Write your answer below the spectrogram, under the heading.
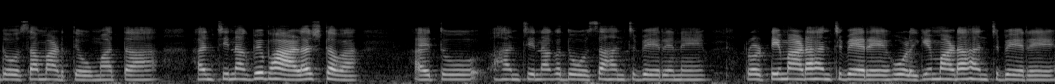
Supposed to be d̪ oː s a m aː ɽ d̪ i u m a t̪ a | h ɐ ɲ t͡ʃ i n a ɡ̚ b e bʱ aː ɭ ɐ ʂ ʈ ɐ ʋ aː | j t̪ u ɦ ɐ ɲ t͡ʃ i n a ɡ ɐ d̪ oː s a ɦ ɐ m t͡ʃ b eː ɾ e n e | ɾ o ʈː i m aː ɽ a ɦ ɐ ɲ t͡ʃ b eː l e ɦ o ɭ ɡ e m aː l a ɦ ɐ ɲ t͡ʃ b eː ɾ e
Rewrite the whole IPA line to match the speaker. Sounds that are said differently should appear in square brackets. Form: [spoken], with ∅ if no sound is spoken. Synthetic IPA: d̪ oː s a m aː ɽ [t̪] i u m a t̪ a | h ɐ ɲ t͡ʃ i n a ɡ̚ b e bʱ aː ɭ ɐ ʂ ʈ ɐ ʋ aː | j t̪ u ɦ ɐ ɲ t͡ʃ i n a ɡ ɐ d̪ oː s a ɦ ɐ [ɲ] t͡ʃ b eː ɾ e n e | ɾ o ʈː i m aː ɽ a ɦ ɐ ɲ t͡ʃ b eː [ɾ] e ɦ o ɭ ɡ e m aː [ɽ] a ɦ ɐ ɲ t͡ʃ b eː ɾ e

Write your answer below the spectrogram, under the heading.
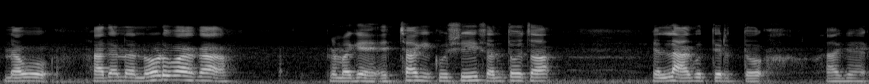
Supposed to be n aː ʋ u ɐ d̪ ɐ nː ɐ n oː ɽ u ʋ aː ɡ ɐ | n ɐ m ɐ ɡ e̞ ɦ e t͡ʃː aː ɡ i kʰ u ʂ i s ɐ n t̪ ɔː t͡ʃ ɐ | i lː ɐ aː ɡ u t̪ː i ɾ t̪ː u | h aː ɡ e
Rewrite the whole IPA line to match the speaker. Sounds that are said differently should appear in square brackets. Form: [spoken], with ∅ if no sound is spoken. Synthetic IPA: n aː ʋ u ɐ d̪ ɐ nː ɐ n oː ɽ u ʋ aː ɡ ɐ | n ɐ m ɐ ɡ e̞ ɦ e t͡ʃː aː ɡ i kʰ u ʂ i s ɐ n t̪ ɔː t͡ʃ ɐ | [ɛ] lː ɐ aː ɡ u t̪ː i ɾ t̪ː u | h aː ɡ e

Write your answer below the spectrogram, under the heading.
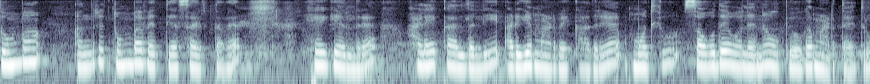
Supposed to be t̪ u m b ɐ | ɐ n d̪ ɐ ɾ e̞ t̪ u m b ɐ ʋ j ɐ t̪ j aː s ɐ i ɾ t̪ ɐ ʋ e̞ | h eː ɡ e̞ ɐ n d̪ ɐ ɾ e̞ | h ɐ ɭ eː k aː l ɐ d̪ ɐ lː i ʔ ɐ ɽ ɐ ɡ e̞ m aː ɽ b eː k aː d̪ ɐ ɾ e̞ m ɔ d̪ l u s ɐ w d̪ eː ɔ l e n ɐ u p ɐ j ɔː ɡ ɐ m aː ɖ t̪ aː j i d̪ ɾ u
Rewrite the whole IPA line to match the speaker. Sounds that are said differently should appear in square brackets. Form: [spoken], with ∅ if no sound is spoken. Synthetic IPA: t̪ u m b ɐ | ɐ n d̪ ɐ ɾ e̞ t̪ u m b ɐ ʋ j ɐ t̪ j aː s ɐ i ɾ t̪ ɐ ʋ e̞ | h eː ɡ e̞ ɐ n d̪ ɐ ɾ e̞ | h ɐ ɭ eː k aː l ɐ d̪ ɐ lː i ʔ ɐ ɽ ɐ ɡ e̞ m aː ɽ b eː k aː d̪ ɐ ɾ e̞ m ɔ d̪ l u s ɐ w d̪ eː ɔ l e n ɐ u p ɐ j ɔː ɡ ɐ m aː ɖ t̪ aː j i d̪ ɾ u

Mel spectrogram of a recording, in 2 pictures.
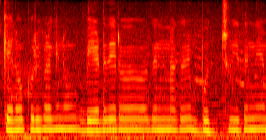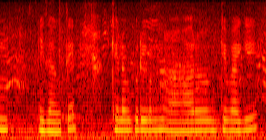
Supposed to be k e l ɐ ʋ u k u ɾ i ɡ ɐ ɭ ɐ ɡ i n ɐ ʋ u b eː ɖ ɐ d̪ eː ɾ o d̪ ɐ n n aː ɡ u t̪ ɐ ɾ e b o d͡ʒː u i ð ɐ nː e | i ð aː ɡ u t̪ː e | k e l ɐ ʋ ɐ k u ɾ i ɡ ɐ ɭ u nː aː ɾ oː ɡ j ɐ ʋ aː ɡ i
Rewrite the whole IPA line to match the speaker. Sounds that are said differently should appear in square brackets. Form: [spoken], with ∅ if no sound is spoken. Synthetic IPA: k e l ɐ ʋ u k u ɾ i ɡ ɐ ɭ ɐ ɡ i n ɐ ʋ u b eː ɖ ɐ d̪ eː ɾ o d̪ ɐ n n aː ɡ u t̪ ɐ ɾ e b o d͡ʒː u i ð ɐ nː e | i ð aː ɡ u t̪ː e | k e l ɐ ʋ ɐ k u ɾ i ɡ ɐ ɭ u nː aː ɾ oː ɡ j ɐ ʋ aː ɡ i

